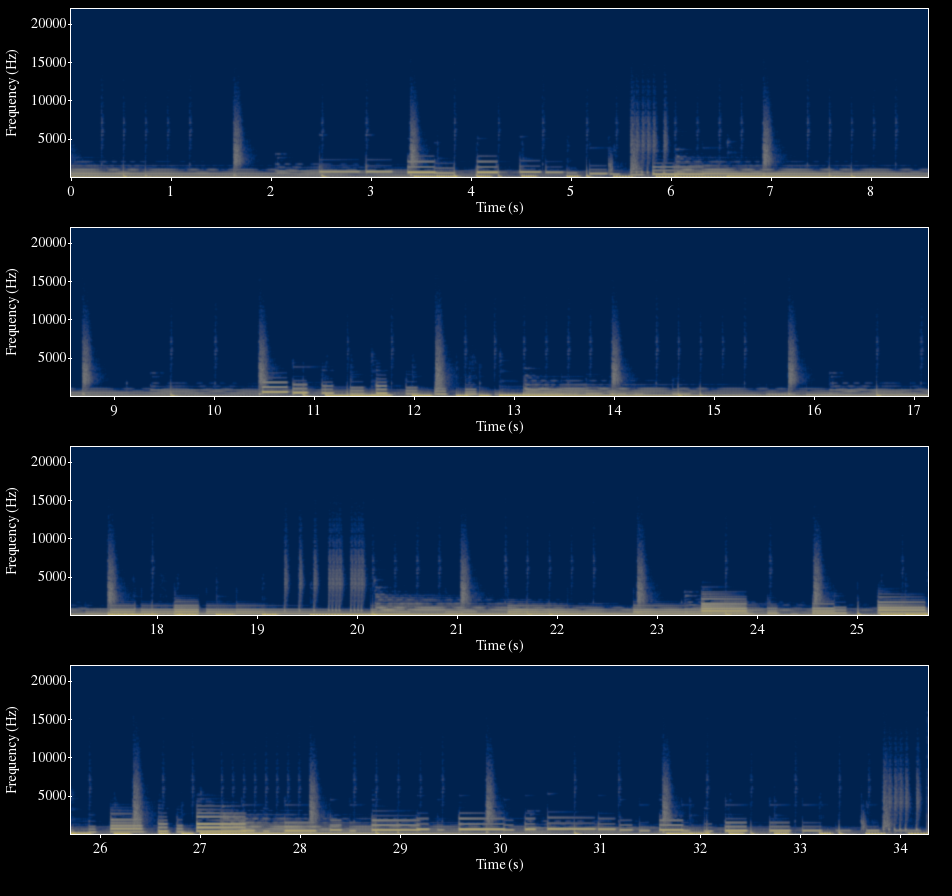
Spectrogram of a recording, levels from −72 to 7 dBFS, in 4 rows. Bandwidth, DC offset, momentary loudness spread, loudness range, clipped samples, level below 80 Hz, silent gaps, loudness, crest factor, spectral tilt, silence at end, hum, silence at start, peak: 7.6 kHz; under 0.1%; 13 LU; 6 LU; under 0.1%; -20 dBFS; none; -20 LUFS; 16 dB; -8 dB/octave; 0 s; none; 0 s; 0 dBFS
